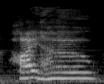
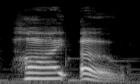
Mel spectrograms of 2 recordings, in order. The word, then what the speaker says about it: HighOh: i said this is this company is called hi-ho hey y'all i had to jump in here and just say i keep saying the name of this company wrong it's pronounced hi o not hi ho so i just wanted to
